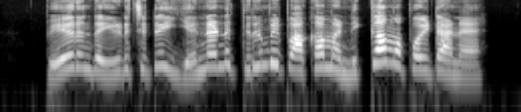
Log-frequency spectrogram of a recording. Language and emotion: Tamil, angry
